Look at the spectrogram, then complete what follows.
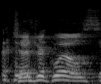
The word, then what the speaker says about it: Jedrick Wills: Jedrick Wills, Hey, I got it right. He got it right. Yeah, hey. that's it.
